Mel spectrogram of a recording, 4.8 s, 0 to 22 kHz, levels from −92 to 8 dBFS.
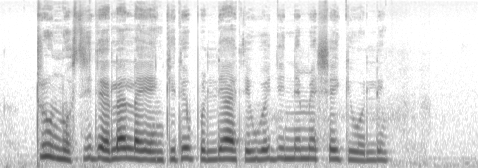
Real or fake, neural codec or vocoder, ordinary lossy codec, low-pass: fake; vocoder, 44.1 kHz, 128 mel bands every 512 samples, BigVGAN v2; none; none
